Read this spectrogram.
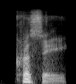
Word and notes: cracy: British English

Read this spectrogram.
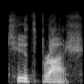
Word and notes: toothbrush: American English

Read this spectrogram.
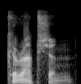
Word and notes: corruption: British English

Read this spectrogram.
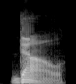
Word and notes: dal: British English

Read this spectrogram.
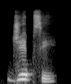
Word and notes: gipsy: Indian

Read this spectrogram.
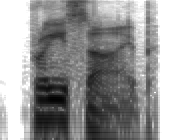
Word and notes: praecipe: British English

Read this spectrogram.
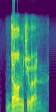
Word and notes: Don Juan: British English

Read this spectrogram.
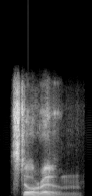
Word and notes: storeroom: British English

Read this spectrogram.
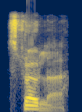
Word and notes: stroller: British English

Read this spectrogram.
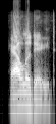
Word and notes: alidade: American English

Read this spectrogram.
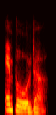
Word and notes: impolder: Indian

